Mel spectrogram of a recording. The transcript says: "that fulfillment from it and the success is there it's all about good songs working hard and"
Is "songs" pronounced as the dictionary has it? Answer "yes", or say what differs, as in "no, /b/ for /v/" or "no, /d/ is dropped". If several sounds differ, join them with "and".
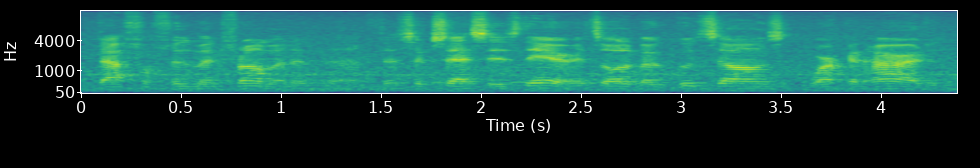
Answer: yes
